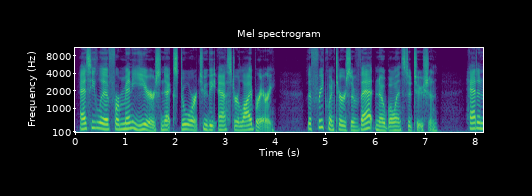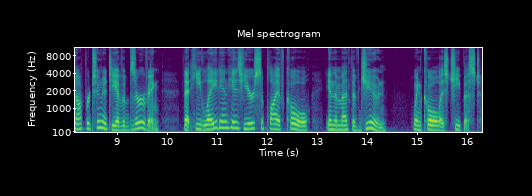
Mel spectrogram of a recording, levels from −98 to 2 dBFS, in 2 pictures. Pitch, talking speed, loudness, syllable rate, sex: 185 Hz, 150 wpm, -19 LUFS, 4.4 syllables/s, female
